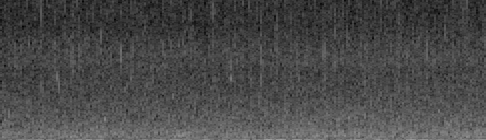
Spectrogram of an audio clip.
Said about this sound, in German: Unter einem Korridor von Weiden, Erlen und Eschen führt der Estena in den ersten Dezembertagen mehr Wasser als sonst üblich.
